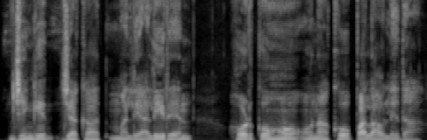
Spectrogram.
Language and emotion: Santali, neutral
